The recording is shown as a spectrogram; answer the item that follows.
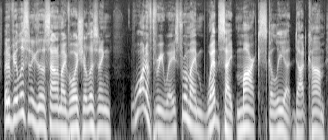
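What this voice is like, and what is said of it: Slightly hoarse voice. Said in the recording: “You can kind of hear it in my voice a little bit. I'm a little hoarse.”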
